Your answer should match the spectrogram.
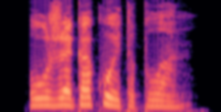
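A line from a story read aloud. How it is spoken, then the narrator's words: Grumble. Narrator (Russian): проворчал Гордей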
